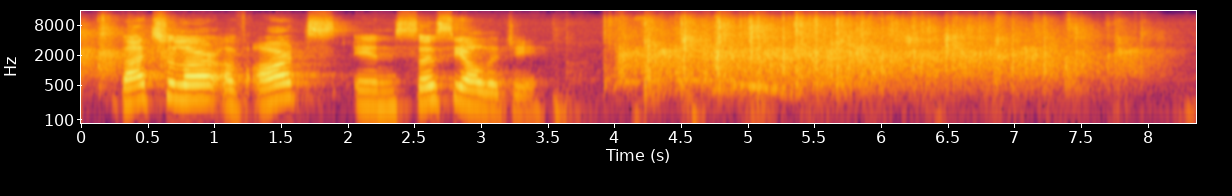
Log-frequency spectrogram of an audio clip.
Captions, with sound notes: Bachelor of Arts in Sociology. (all applauding)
